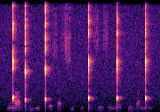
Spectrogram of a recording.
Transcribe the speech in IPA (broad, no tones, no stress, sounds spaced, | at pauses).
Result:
ŋ͡ǃ a ɡ͡ǃ u j i ǃʼ o s a s ɕ i kʲ e ɡ͡ǃ i z i s i ŋ͡ǃ ɛ kʲ ɯ j a ŋ͡ǃ i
